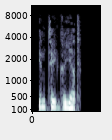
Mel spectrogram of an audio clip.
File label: "integriert", German; adjectives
